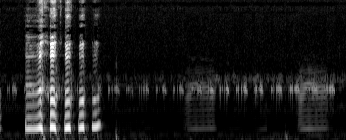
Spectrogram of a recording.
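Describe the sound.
Frogs croak in five loud, quick pulsed calls, followed by a pause and then a couple of fainter, drawn-out croaks.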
